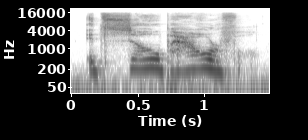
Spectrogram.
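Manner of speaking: hushed whisper. Acted. Host whispers to listeners about touch's power. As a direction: whisper it like a secret.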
